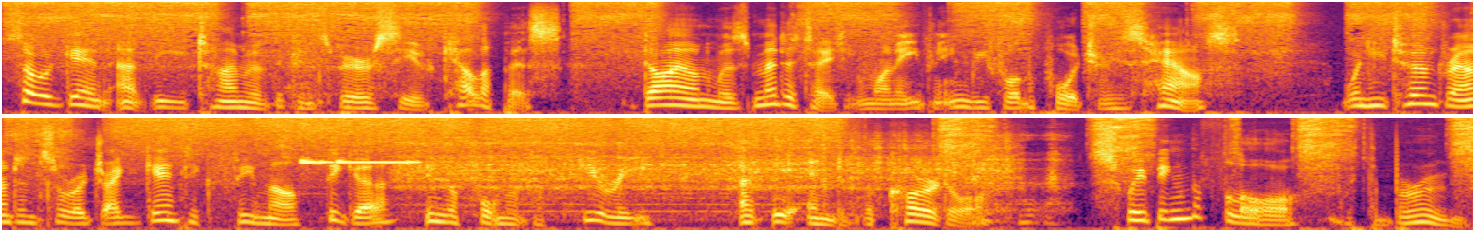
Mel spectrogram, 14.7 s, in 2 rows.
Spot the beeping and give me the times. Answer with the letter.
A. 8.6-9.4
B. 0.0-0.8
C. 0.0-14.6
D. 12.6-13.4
A.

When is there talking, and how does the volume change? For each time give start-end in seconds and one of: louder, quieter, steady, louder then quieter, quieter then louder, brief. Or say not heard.
0.0-14.6 steady.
